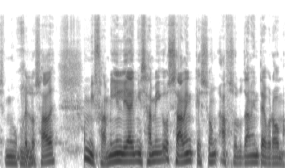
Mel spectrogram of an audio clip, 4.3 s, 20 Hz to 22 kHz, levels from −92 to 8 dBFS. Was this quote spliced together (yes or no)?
yes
